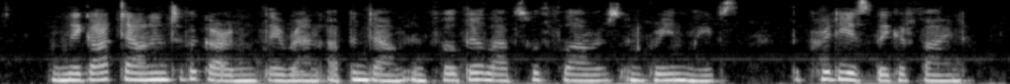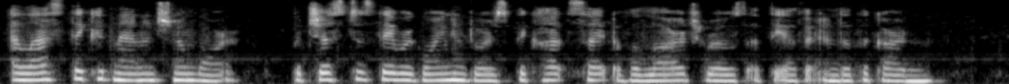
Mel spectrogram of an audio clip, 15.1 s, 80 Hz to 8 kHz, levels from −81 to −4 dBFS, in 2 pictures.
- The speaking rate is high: Yes, fast, 215 wpm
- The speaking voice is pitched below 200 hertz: No, high, 220 Hz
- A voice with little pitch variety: Yes, narrow, 2.2 semitones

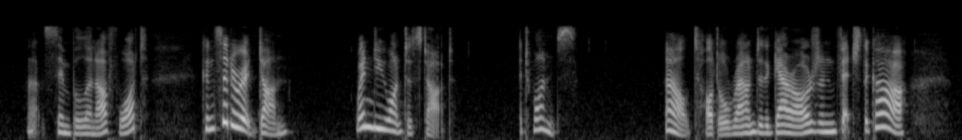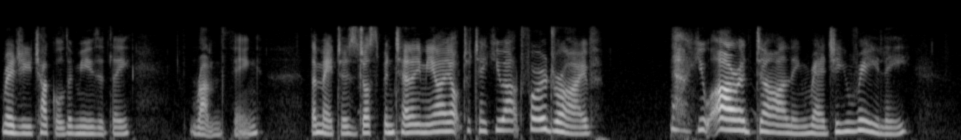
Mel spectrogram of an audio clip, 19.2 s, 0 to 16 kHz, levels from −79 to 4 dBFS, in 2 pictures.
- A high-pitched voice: Yes, high, 210 Hz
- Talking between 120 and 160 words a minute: Yes, average, 155 wpm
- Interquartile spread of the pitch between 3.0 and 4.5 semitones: No, average, 4.9 semitones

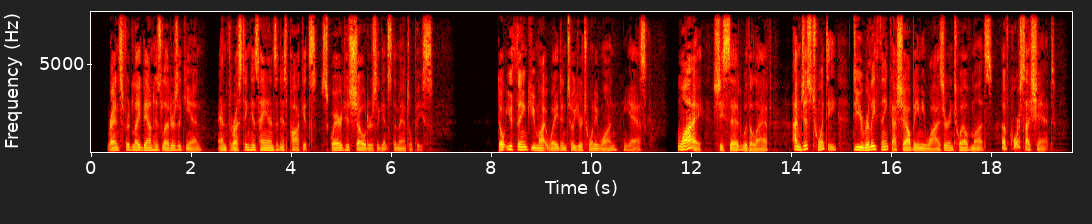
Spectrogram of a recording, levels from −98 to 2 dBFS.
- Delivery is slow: No, average, 170 wpm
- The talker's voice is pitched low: Yes, low, 125 Hz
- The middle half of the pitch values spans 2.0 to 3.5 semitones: Yes, average, 3.1 semitones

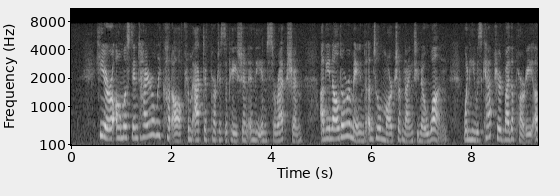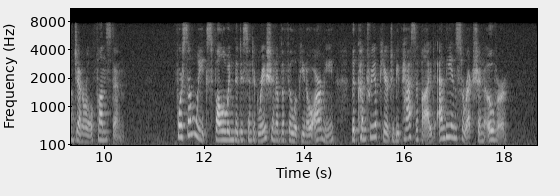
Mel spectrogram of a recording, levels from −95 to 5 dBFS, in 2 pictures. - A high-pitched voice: Yes, high, 215 Hz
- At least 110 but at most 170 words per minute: Yes, average, 150 wpm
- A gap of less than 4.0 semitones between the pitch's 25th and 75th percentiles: No, average, 4.3 semitones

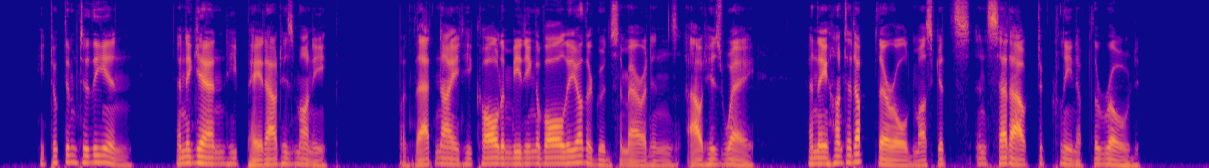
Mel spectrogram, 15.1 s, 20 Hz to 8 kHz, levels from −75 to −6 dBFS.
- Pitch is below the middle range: Yes, very low, 95 Hz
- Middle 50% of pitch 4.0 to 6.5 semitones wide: Yes, average, 4.5 semitones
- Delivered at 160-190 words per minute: Yes, average, 175 wpm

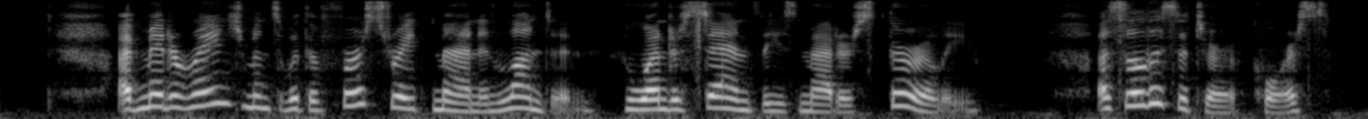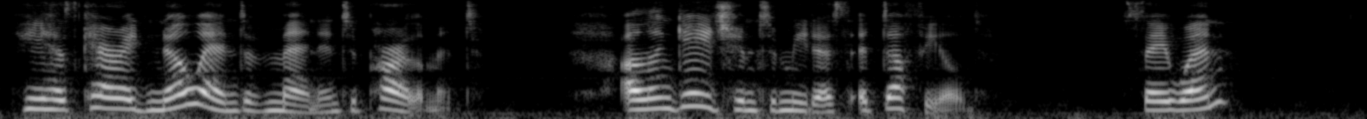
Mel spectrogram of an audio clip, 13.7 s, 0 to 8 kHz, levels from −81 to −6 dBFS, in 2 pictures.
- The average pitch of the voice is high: Yes, high, 245 Hz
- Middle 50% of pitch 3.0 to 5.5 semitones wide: Yes, average, 4.7 semitones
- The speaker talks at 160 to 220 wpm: Yes, average, 165 wpm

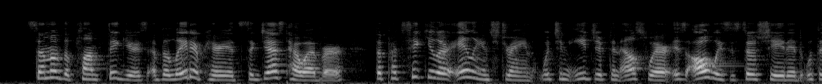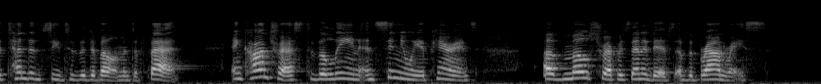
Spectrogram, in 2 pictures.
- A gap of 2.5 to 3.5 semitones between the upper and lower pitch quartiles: No, average, 4.4 semitones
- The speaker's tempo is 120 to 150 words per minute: No, average, 170 wpm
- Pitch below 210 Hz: No, high, 230 Hz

